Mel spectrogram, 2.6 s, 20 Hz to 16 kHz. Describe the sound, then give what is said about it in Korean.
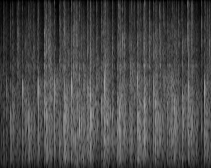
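A group of people applauding someone who took first place in the final evaluation of an advanced sign language course, a dense steady patter of many hands clapping at once, sustained throughout with no voices standing out. “결국 수화 강좌 고급반의 마지막 평가에서 1등을 했고 사람들에게 박수를 받았다.”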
